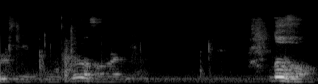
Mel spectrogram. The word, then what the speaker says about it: Louisville: Louisville, it's 2 syllables, by the way.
